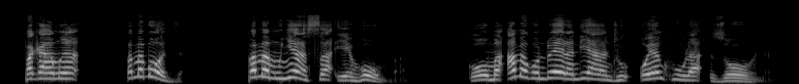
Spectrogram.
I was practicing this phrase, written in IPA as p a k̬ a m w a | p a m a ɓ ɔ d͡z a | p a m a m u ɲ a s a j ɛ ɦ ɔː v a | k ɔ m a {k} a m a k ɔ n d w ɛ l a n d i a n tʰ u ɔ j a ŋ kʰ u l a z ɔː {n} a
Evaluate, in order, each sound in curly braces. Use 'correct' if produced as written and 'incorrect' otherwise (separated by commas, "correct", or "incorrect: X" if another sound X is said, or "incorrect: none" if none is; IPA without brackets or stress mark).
incorrect: ʔ, correct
